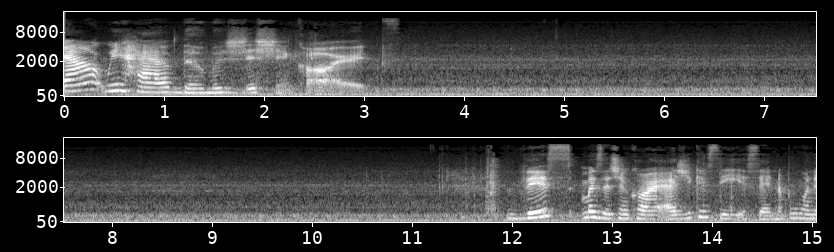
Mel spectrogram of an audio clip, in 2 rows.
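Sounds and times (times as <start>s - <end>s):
motor humming with hiss: 1.0s - 15.0s.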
